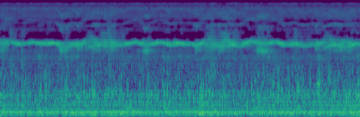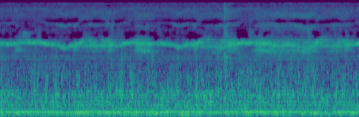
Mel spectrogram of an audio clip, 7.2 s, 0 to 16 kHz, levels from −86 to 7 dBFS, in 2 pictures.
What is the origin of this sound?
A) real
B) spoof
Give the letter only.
B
